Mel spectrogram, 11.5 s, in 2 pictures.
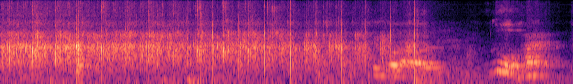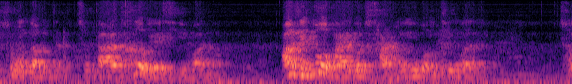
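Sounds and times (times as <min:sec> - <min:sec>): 
crowd clapping: 0:00.0 - 0:04.4
speech: 0:05.2 - 0:08.0, 0:08.6 - 0:10.7.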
